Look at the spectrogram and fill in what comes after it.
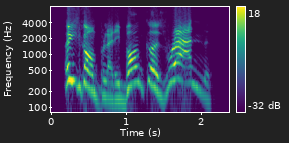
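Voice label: English male; Pirates Of The Caribbean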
